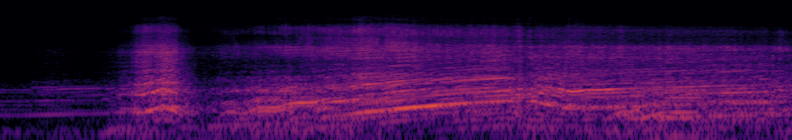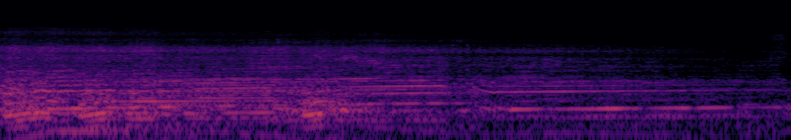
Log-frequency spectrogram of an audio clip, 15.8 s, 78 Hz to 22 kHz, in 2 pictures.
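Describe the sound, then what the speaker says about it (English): Drag race on a strip: a 1968 Dodge against a 2017 Camaro, loud engines launching and revving hard with a brief sharp burst near the start, then sustained roaring acceleration fading slowly into the distance. "Matt Recknagel from Abbotsford in the 1968 Dodge going against Gary Butler in the 2017 Camaro."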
